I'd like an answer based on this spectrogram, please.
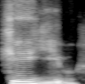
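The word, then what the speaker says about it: Kyiv: because they all say Kiev it's not it is two syllables the first a sound is like in the word big and the the ending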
